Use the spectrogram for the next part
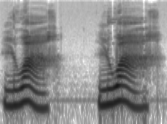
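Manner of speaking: Loire as "lwa" plus breathed r; drawn-out Loire with a wa glide; French Loire. Shown as a demonstration. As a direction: model Loire slowly, throat r at the end. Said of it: "we are looking for wa".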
